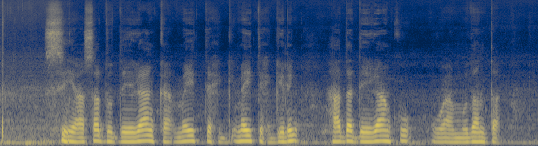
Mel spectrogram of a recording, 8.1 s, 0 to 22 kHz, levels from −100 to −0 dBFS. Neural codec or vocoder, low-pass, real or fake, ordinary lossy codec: vocoder, 44.1 kHz, 128 mel bands, Pupu-Vocoder; none; fake; none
